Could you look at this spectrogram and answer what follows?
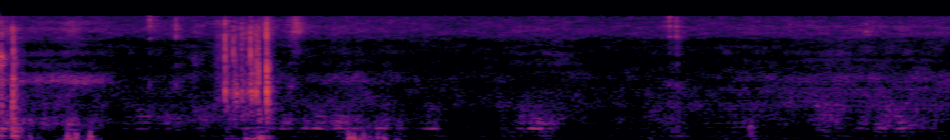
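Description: Typing on a computer keyboard while writing Python code comes as short, faint bursts of clicking keys, busiest early on, then sparse taps over low room noise.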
